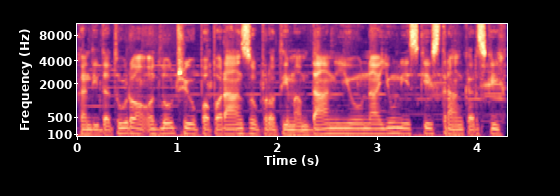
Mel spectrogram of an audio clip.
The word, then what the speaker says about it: Mamdani: And furthermore, the name is Mamdani. Mamdani. You should learn how to say it because we got to get it right.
